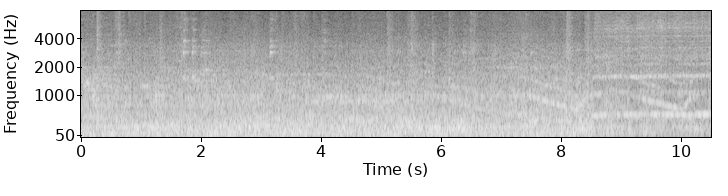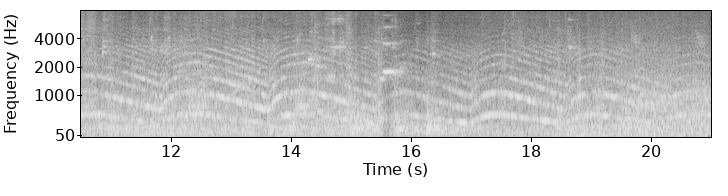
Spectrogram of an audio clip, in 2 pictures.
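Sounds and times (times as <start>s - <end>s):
amusement park train rumbling: 0.0s - 21.0s
high squeal sliding in pitch: 14.1s - 15.9s.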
